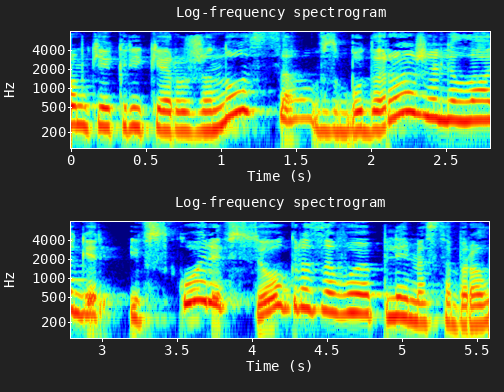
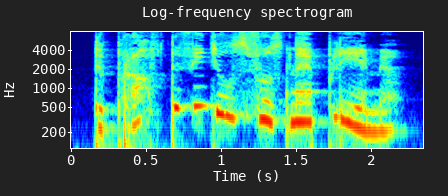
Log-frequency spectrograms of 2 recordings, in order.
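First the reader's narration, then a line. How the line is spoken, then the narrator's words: Spellbound whisper. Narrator (Russian): прошептала Тростинка, завороженно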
